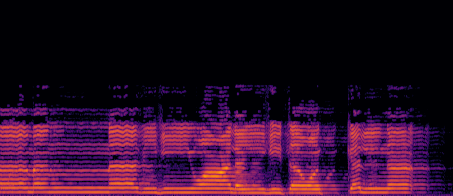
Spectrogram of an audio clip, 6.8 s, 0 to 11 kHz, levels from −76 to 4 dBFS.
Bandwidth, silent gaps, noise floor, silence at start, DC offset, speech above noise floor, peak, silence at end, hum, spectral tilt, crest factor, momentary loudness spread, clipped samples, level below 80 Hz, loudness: 6.6 kHz; none; -42 dBFS; 0 s; under 0.1%; 22 dB; -6 dBFS; 0.35 s; none; -5 dB/octave; 16 dB; 9 LU; under 0.1%; -58 dBFS; -20 LUFS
